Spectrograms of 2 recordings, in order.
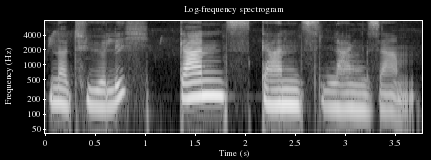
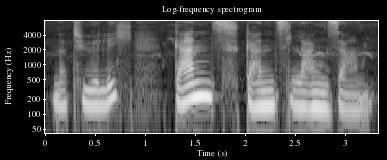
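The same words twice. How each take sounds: First: Ganz, ganz langsam very slow; drawn out slowly. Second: Ganz, ganz langsam said slow; drawn out slowly. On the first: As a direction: drag it out like a sloth. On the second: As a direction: stretch it like a sloth. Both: A narrator's reading. Narrator stretches slow words. (ganz langsam gedehnt)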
